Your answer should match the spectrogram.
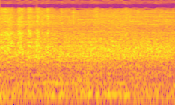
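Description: Steady low hum of street traffic, with no distinct events.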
